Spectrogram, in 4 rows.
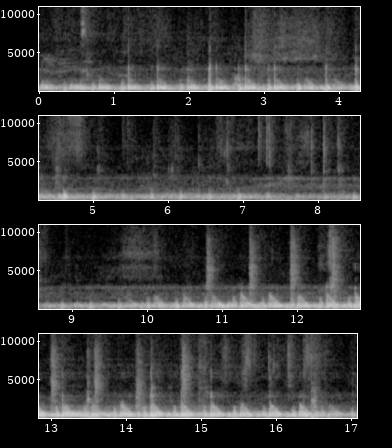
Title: Fetal doppler 15 weeks 4 days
